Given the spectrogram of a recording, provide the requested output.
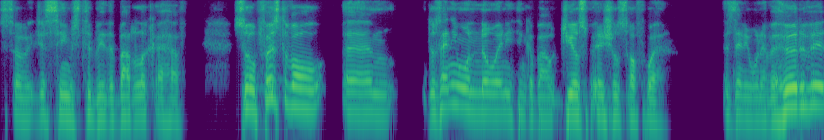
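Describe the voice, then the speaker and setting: A man's voice with a dark, mellow tone comes through over a quiet background. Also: fairly high pitch for a man, ordinary pitch variation. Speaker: tech company founder. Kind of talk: seminar talk. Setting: auditorium with audience. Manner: conversational.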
